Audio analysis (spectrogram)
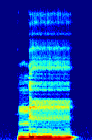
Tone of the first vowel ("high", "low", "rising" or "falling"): low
